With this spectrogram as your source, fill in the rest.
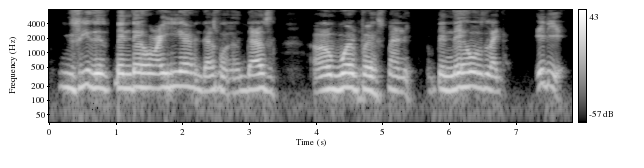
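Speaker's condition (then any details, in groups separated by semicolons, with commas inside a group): Cerebral palsy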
